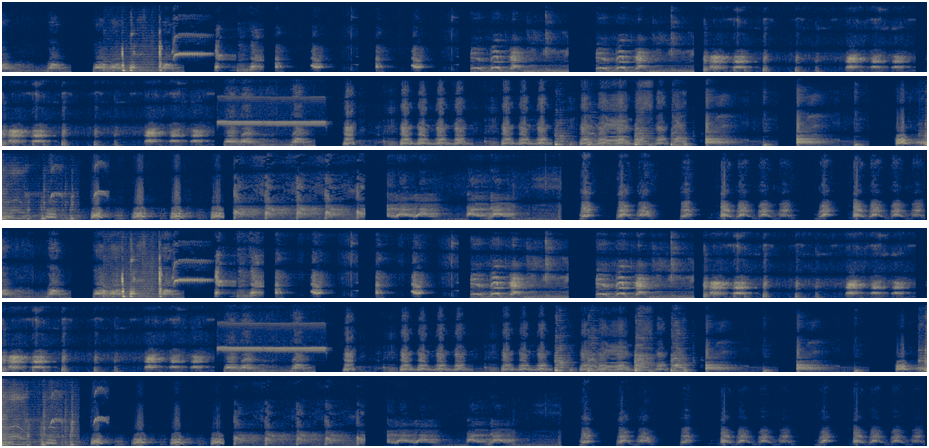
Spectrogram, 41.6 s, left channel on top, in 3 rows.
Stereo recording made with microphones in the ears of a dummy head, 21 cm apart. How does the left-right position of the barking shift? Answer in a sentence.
In this clip you hear the barking move to the left.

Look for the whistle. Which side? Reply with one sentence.
In this clip you hear the whistle in the centre.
